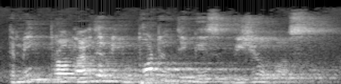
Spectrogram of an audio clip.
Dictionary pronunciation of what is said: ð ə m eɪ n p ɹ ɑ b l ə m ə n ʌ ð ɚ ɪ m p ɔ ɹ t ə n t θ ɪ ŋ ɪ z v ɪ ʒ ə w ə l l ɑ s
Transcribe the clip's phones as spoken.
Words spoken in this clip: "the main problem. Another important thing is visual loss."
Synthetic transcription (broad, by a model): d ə m eɪ n p ɹ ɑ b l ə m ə n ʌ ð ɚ ɪ m p ɔ ɹ t ə n t t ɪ ŋ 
